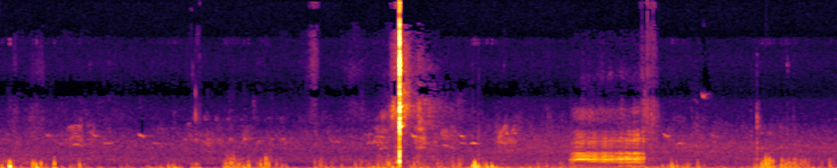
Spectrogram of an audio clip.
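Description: A golf driver striking the ball off the tee: one sharp crack about five seconds in, with wind buffeting the microphone throughout. About two seconds after the strike, a short pitched call is heard.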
